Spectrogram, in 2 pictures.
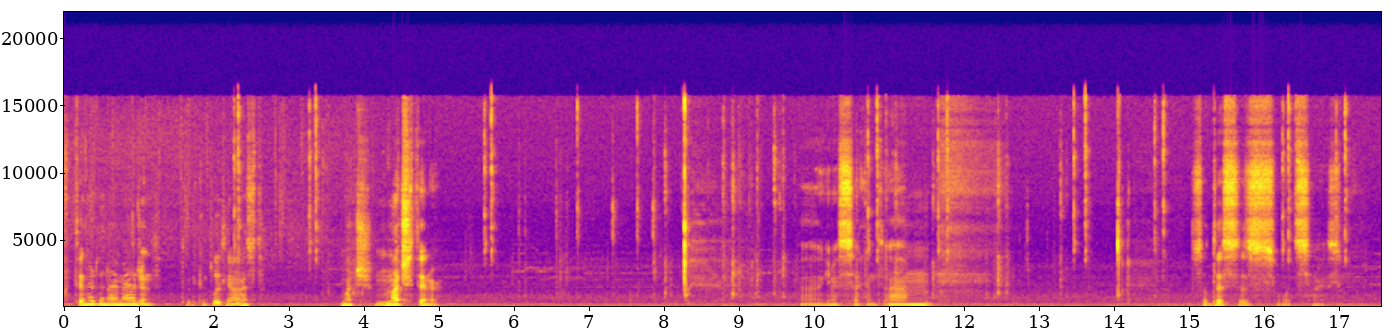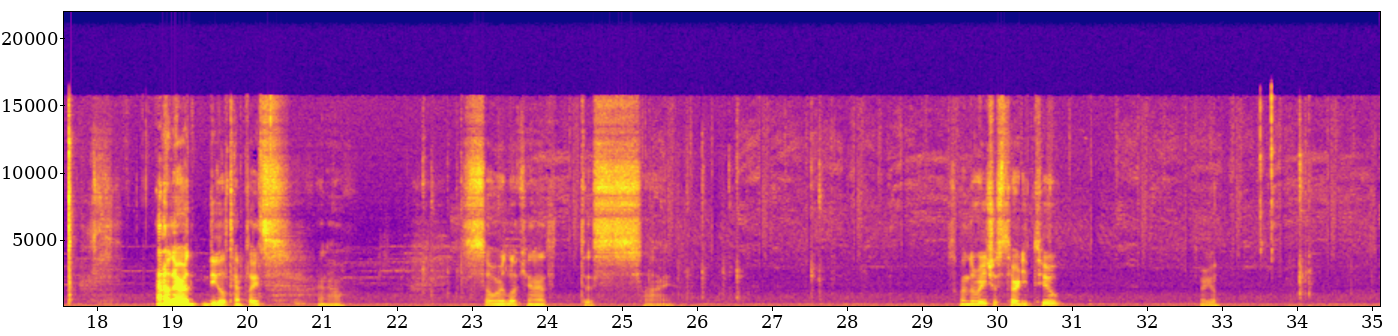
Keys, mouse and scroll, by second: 0.0 click, 5.7 click, 6.1 scroll up 2, 6.8-8.8 shift+middle drag, 8.8 shift+f, 11.0 shift+f, 14.5-19.7 right drag, 19.7 shift+f, 21.0 s, 22.7 s, 25.8 a, 25.9 a, 26.4 s, 28.1 s, 33.9 shift+f.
